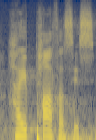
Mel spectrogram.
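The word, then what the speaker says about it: hypothesis: 영혼의 저그 줘 예 강세가 두번째 핵 음절의 있구요 하이 파파스 이렇게 있습니다 발음 좋아요 그죠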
